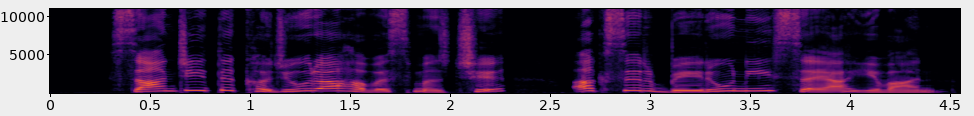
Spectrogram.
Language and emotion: Kashmiri, neutral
